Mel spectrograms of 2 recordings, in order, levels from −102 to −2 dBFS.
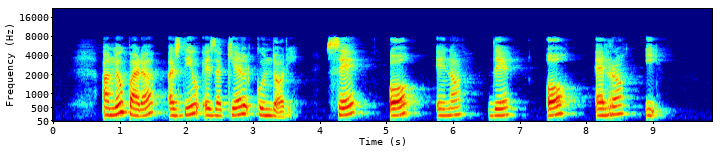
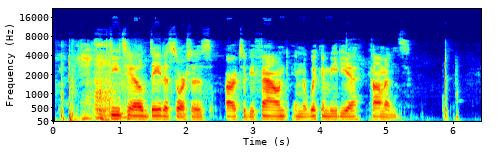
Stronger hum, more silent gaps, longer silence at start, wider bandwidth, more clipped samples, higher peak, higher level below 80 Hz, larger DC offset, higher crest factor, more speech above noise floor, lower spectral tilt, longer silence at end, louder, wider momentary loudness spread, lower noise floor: neither; neither; first, 0.75 s vs 0.1 s; about the same, 8 kHz vs 7.8 kHz; neither; about the same, -2 dBFS vs -2 dBFS; second, -66 dBFS vs -44 dBFS; neither; about the same, 18 dB vs 16 dB; first, 70 dB vs 27 dB; second, -3.5 dB/octave vs -5.5 dB/octave; first, 0.85 s vs 0.35 s; about the same, -18 LUFS vs -17 LUFS; about the same, 14 LU vs 16 LU; first, -87 dBFS vs -44 dBFS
